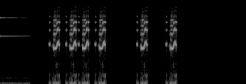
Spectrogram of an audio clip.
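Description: Cartoon sound effect of a ringing, alarm-bell-like sound: a quick run of about five rings, then two more short rings.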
